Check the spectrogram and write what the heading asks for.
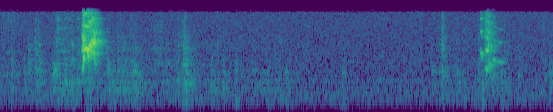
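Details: A rosy-faced lovebird gives two strident, harsh chirps about four seconds apart over a low murmur of background town noise and faint ticks.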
